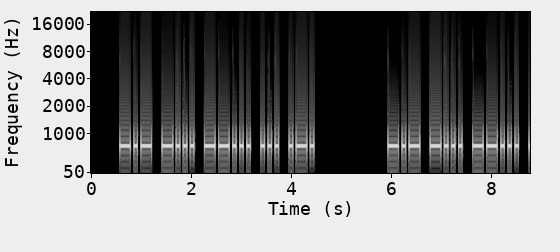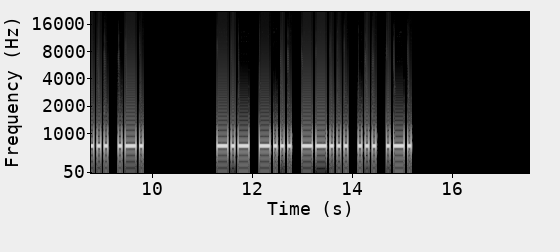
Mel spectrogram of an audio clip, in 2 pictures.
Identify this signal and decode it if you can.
Morse code, heard as a keyed tone, about 17 wpm, 700 Hz. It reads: KB7SR KB7SR KB7SR
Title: USA Call Signs - 5 Characters - Repeated 3x - 17wpm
